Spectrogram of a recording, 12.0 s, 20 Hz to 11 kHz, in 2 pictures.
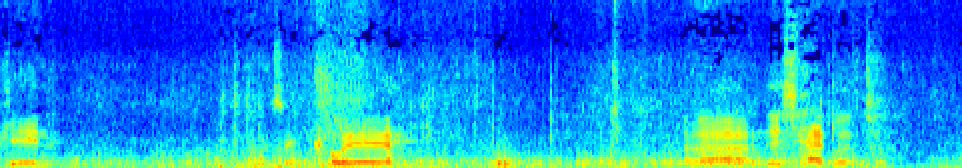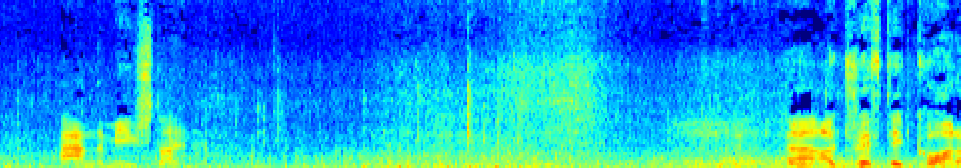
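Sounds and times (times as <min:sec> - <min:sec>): water rushing along hull: 0:00.0 - 0:12.0
wind buffeting microphone: 0:00.0 - 0:12.0.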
